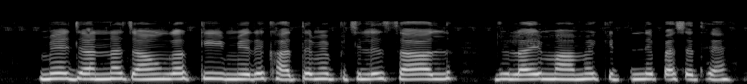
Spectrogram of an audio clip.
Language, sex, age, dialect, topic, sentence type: Hindi, female, 18-24, Marwari Dhudhari, banking, question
